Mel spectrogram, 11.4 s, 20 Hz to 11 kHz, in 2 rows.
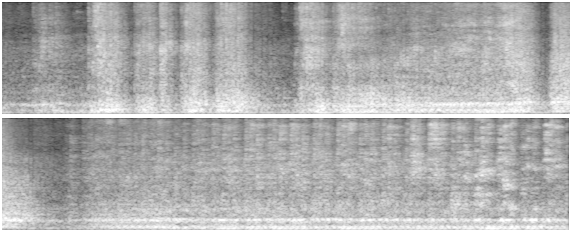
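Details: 2000 Harley-Davidson Sportster 1200 Evo, carbureted, revived after sitting 10 years with cleaned tank and reinstalled carb, before its first ride: V-twin fires up, takes a few sharp revs, then settles into a steady loping idle with no knocks; normal idle.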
